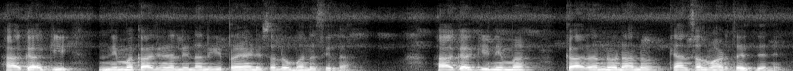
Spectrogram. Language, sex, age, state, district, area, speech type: Kannada, male, 18-30, Karnataka, Shimoga, rural, spontaneous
